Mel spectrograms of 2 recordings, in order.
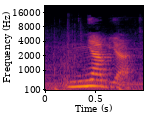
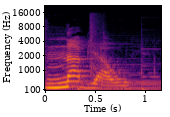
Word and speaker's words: nabiał: Nyabiat. Nyabiat. The end is L, remember? Look at the T, which you call it T. But it's a crooked line. So it's L. So it's nabiał.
